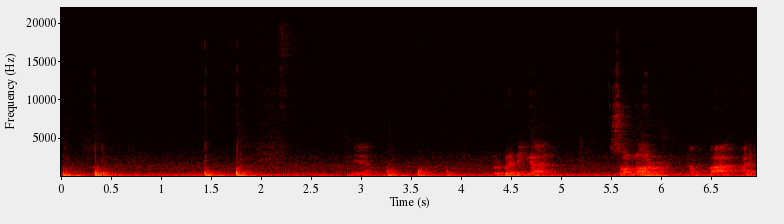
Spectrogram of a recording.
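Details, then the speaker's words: Resonant (sonor) percussion note, several hollow taps over the chest during a thorax examination demonstration: percussion in an S pattern at six points from the apex. "tapi di tengah juga masih sonor ya karena ee yang bagian apa ee perifernya masih ada udara seperti itu ya."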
